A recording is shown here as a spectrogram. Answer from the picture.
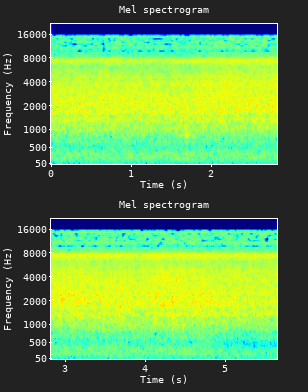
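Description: Freshly added raw chicken pieces sizzling steadily as they sear in a hot stainless steel wok, with a steady low rumble underneath.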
